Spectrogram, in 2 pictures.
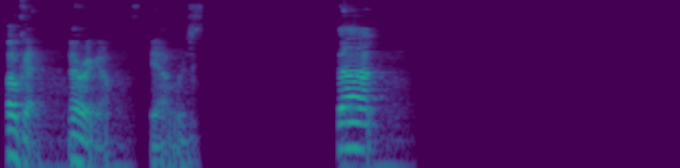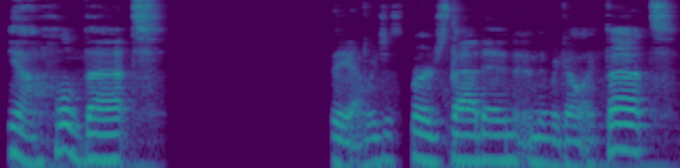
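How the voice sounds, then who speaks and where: A woman's voice: rumbling low, slow pace, pauses often. A woman art streamer chatting casually and muttering to herself while she draws. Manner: relaxed, mutters while working. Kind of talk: casual chat while drawing.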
